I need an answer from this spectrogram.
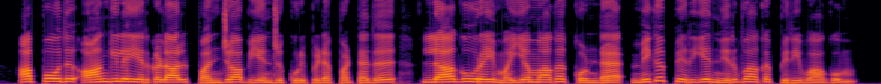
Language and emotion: Tamil, neutral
